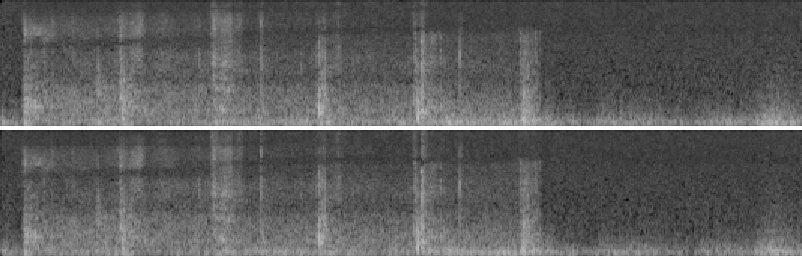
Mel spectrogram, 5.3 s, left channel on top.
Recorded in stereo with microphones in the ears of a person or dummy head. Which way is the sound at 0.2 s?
5° left (ahead or behind).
